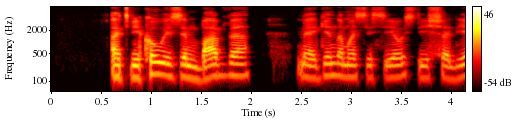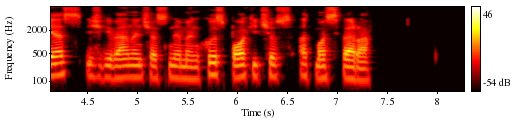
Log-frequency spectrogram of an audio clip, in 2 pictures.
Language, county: Lithuanian, Vilnius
